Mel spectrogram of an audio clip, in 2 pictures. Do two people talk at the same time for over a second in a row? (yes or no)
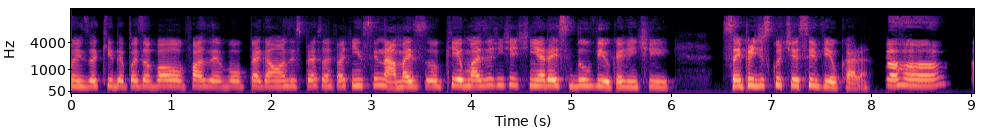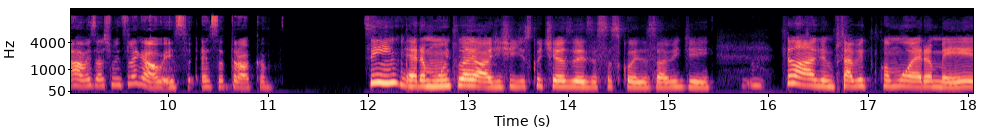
no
